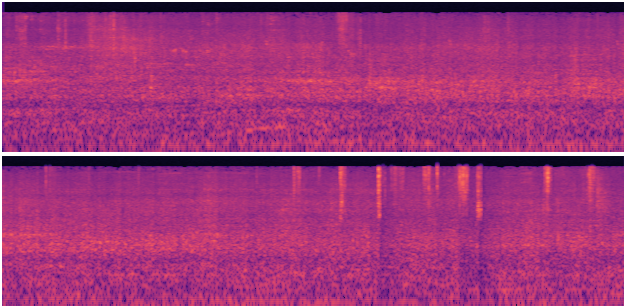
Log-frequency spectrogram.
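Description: Steady urban street noise: a continuous traffic hum with a heavy low rumble, and a few faint clicks near the end.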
